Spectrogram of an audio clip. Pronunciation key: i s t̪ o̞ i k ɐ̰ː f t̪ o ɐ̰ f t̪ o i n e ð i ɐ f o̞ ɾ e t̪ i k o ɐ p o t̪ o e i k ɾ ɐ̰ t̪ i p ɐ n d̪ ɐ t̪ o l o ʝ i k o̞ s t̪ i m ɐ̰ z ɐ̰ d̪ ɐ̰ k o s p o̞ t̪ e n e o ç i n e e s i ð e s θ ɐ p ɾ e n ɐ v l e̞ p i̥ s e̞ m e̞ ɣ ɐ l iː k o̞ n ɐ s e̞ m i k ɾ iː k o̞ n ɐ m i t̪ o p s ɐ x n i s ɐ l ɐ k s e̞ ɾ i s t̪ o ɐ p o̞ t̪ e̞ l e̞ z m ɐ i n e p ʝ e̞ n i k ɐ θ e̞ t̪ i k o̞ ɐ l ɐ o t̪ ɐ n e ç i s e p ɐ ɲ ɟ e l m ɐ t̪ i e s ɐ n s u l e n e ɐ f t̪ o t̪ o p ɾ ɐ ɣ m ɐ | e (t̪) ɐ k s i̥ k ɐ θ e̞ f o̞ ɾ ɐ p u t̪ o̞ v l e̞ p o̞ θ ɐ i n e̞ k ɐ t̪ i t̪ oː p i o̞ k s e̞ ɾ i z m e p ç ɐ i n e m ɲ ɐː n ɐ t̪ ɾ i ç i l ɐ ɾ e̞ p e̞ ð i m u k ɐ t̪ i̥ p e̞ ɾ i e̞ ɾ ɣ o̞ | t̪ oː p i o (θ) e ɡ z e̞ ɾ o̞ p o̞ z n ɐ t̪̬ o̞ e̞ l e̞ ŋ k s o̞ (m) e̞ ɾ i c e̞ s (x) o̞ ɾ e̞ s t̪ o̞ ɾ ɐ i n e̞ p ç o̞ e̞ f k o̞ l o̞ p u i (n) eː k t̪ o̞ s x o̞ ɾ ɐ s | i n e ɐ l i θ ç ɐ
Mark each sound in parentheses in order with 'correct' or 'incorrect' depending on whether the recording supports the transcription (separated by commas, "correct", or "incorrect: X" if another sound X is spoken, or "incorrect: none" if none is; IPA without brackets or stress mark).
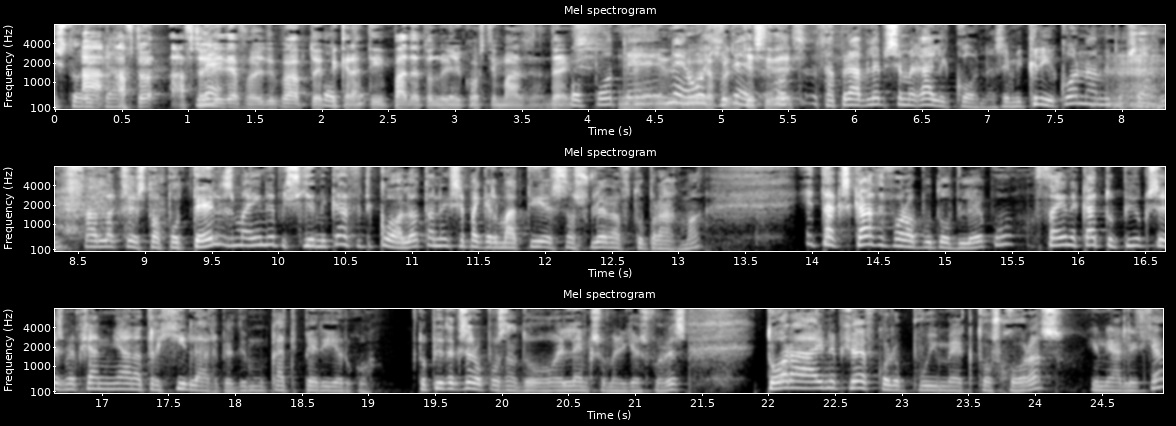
incorrect: d̪, incorrect: ð, correct, incorrect: f, incorrect: m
